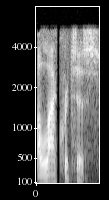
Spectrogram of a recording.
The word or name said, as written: alacritous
